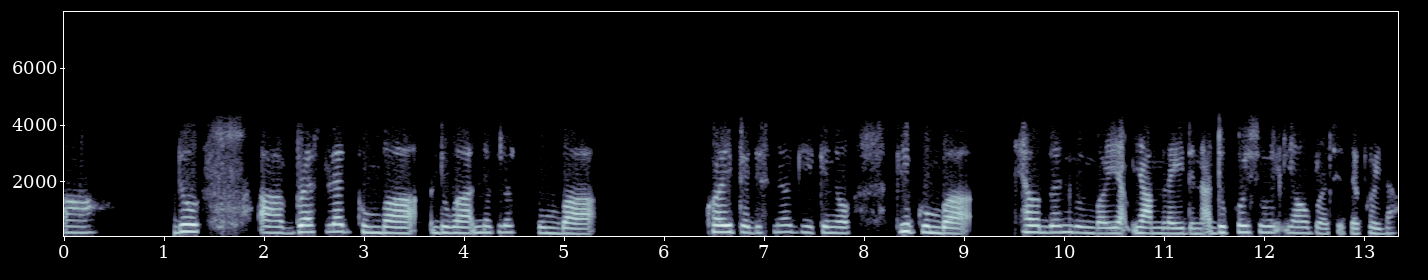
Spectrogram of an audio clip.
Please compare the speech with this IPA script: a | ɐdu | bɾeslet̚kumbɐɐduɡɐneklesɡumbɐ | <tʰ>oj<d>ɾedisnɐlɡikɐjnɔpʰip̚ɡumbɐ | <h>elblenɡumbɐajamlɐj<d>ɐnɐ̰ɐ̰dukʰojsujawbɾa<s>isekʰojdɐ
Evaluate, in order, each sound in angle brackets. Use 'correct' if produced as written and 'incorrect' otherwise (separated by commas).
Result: incorrect, incorrect, correct, correct, correct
